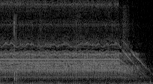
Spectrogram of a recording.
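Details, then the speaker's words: Brushless motors on Afro Slim ESCs (SimonK firmware, same with BLHeli): high motor whine with an unsteady waver before winding down. The two right motors oscillate only when both are connected; cause unknown, and ESC replacement is planned. "let me just plug them back in we'll try and run them again and you can hear that oscillation so if anybody has any ideas I'd really appreciate"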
